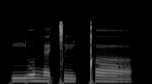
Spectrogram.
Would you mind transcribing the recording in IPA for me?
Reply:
ɲ ʊ ɦ ɛ ǀ ĩ ǃ ʌ

